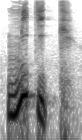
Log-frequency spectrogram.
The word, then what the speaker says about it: mythique: Mythique. Remember, Q-U at the end, K, okay, and then Y is pronounced like I. Mi, H is not pronounced. T, K. Mythique.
